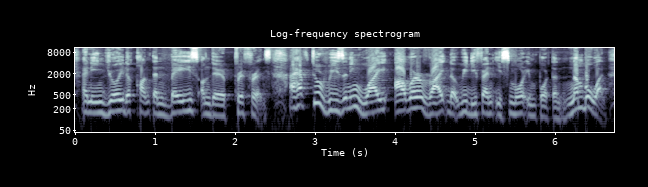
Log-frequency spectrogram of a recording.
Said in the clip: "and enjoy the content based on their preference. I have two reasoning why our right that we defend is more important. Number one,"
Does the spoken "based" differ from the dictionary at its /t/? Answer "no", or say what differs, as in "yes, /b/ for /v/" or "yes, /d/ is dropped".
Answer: yes, /t/ is dropped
